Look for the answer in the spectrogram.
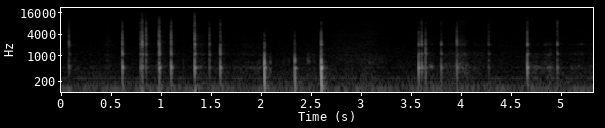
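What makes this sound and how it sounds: Long acrylic nails tap and scratch the plastic window on top of a small white cardboard box. Seventeen short, dry clicks with a mid-pitched knock and a bright tick sound in irregular bursts, with a faint scratch in the middle. Each click stops almost instantly over a quiet, low hum.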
